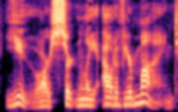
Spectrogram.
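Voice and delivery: usual speaking voice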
